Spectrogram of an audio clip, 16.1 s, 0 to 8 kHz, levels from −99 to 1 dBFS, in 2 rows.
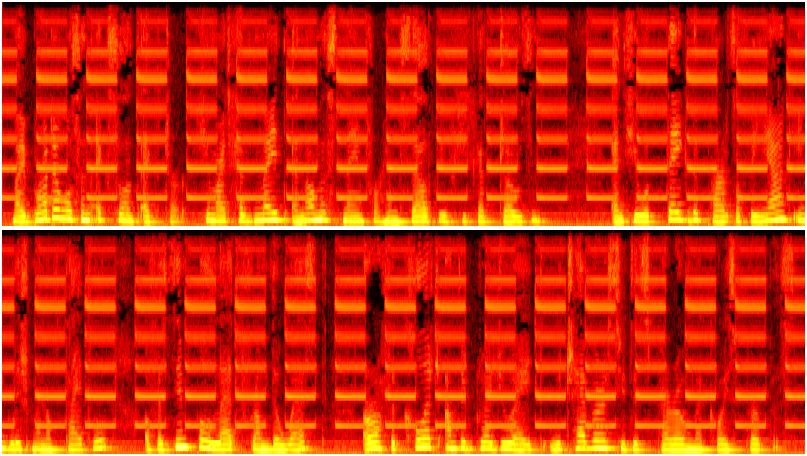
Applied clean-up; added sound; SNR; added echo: none; Alarm; 16 dB; none.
